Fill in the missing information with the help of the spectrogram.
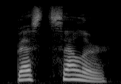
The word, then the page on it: best seller: British English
